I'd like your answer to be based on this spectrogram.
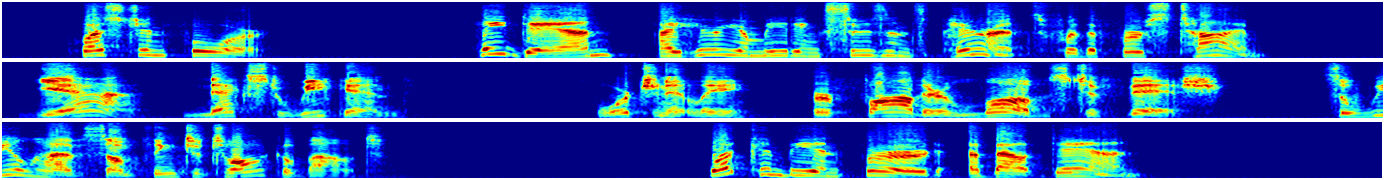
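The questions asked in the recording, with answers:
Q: What can be inferred about Dan?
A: He likes fishing too.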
